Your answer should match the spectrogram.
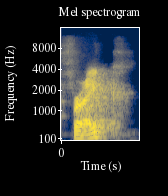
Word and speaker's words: Fryc: And she comes all the way from Seattle, Diana Fryc.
